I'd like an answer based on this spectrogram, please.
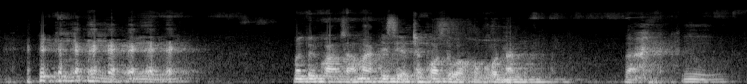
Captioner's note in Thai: เสียงหัวเราะ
